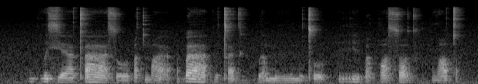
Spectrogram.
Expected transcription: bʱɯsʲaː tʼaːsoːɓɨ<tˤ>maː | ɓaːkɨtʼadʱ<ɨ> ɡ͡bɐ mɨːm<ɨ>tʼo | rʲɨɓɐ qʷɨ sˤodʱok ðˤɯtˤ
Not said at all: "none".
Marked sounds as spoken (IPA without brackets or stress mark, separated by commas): tˤ, i, ɨ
